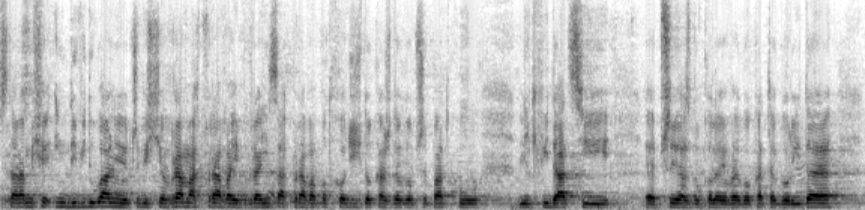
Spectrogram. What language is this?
Polish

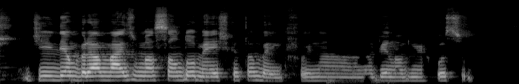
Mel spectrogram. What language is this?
Portuguese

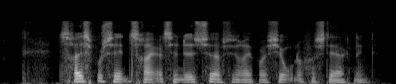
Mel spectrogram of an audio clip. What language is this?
Danish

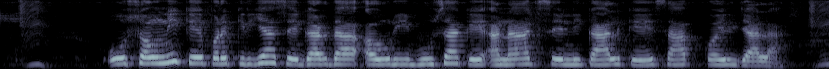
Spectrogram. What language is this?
Bhojpuri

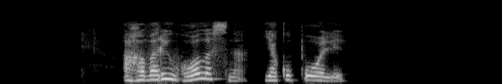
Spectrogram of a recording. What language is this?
Belarusian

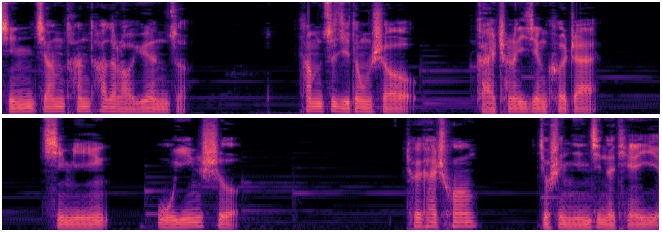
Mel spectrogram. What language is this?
Chinese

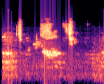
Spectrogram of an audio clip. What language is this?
Pashto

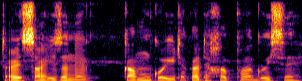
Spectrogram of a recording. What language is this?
Assamese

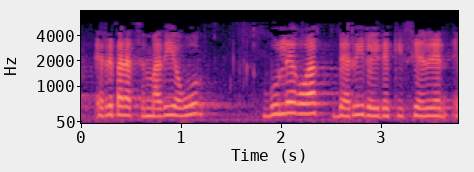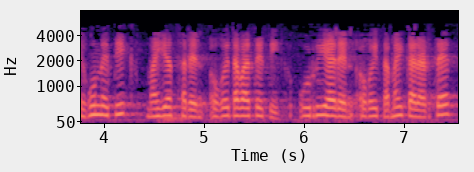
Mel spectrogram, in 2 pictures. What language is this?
Basque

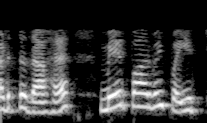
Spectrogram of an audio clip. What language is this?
Tamil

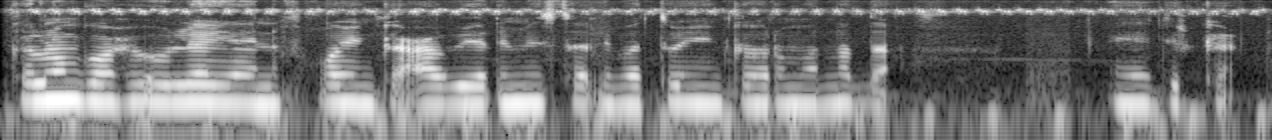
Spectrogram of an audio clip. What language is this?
Somali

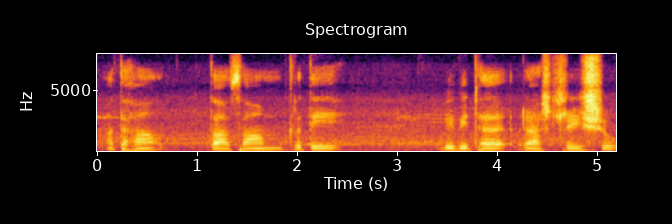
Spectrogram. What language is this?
Sanskrit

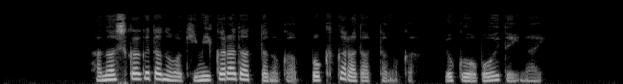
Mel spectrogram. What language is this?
Japanese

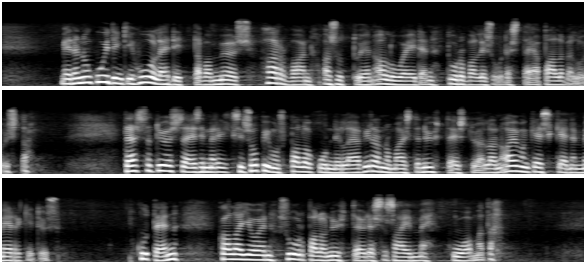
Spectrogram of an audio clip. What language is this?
Finnish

